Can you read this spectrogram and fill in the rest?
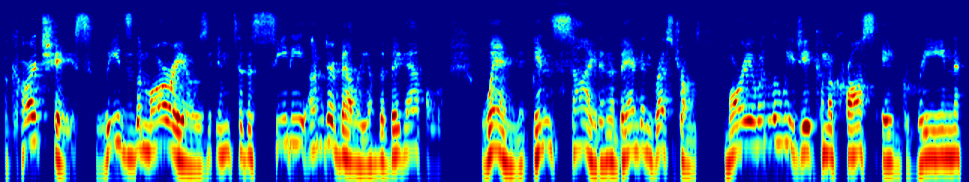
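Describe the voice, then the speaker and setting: Dull-sounding, higher-pitched male show host. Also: lively intonation, moderate pace. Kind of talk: scripted show introduction and casual chat.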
